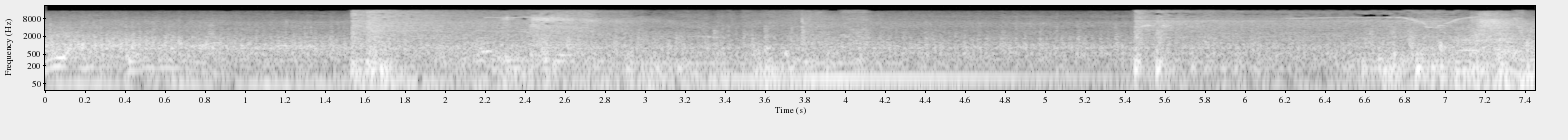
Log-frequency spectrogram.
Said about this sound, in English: the bus is coming, so we have to leg it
